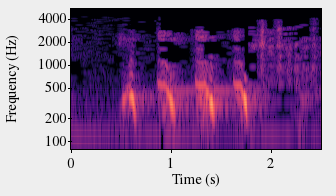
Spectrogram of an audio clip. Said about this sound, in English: Oh, you got a St. Bernard. Nice doggy.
